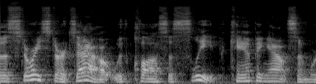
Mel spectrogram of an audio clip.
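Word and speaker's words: Klaus: bethlehem and here we meet a mercenary named kloss spelled with a k k-l-a-u-s who comes from northern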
